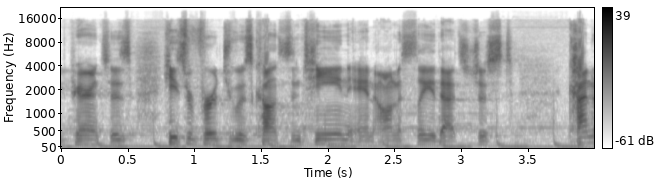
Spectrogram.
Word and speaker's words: Constantine: i know in the original source material it's pronounced constantine but in all of his live-action appearances and animated appearances he's referred to as constantine and honestly that's just kind of the preferred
